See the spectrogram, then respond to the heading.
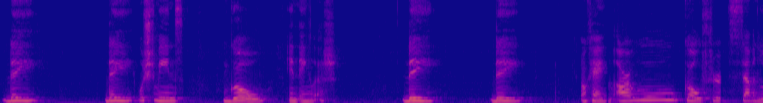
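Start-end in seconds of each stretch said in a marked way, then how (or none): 0.0-7.8 "đi" with a plain d, not English th; Vietnamese đi. Shown as a demonstration. Teacher modelling the word for go. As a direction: say "đi" crisp and clear. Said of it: "the example I have here is đi".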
